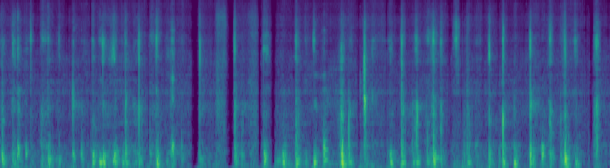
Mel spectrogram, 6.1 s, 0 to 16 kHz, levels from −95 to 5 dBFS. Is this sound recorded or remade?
remade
